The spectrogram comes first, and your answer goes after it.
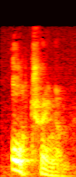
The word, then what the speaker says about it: Altrincham: The letter H is silent, as in the typical HAM place ending, but the preceding C is pronounced as if it were a G to rhyme with Birmingham. Altrincham.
